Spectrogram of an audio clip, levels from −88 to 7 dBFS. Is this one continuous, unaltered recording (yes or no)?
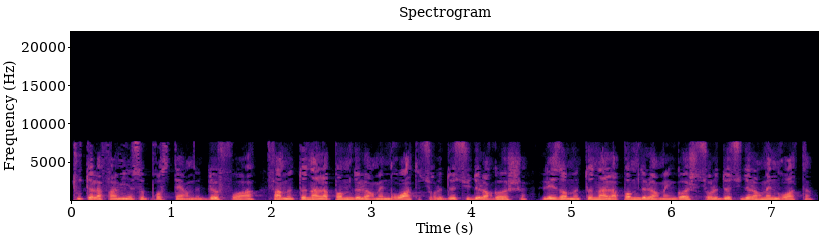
no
